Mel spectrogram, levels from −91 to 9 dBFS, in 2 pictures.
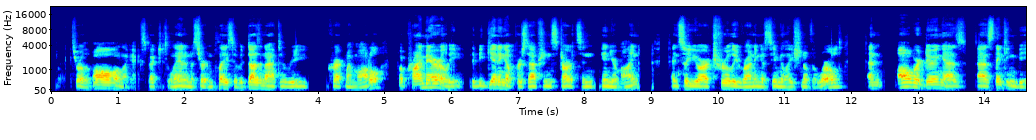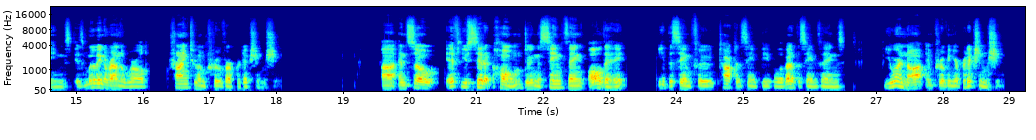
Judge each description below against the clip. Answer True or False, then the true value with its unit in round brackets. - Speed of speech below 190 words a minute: False (200 wpm)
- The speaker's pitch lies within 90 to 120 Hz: True (95 Hz)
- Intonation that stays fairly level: False (6.3 semitones)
